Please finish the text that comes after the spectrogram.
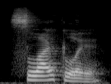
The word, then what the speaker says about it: slightly: If it comes in the middle of the word, we don't pronounce this combination. For example, maide, nade, slightly.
